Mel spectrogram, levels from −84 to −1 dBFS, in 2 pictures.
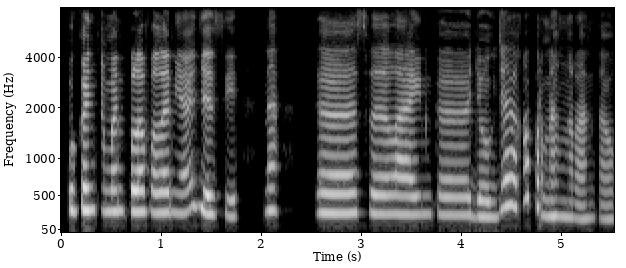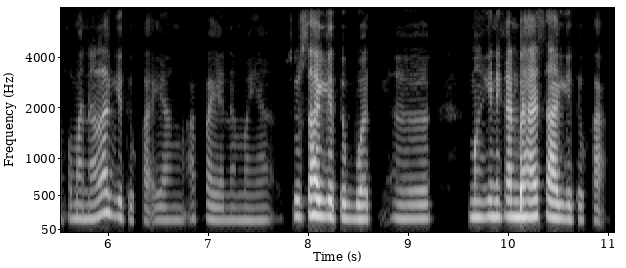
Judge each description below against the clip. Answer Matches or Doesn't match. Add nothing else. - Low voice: Doesn't match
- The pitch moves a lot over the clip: Matches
